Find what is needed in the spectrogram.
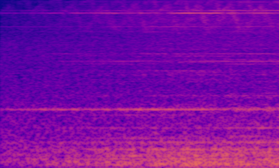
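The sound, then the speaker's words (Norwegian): A Sea King helicopter in flight during a search and rescue operation: a steady, fairly faint rotor and engine drone with a thin high whine that swells slightly midway. “Nå er også Sea King-helikopteret med doktor Eilsen kommet på vingene.”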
